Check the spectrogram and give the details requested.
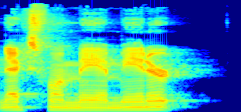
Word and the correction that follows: Maya Minor: Minor, man, she's going to be so mad. She actually tweeted at me last time I mispronounced her name. Maya Minor.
